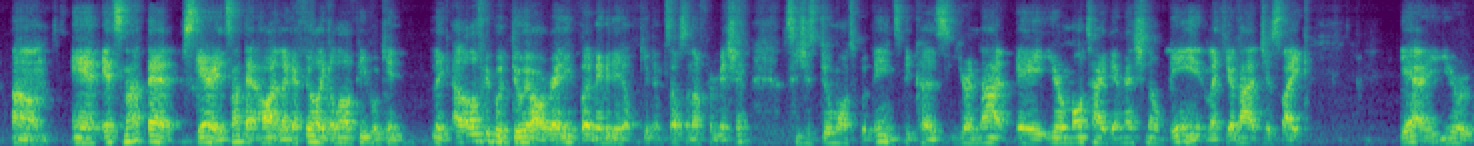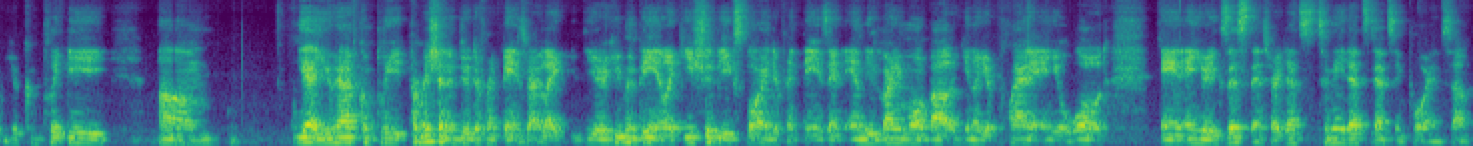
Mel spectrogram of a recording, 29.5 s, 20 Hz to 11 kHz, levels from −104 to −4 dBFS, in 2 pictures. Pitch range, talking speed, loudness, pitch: 100-150 Hz, 215 wpm, -20 LUFS, 115 Hz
